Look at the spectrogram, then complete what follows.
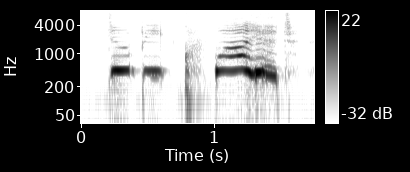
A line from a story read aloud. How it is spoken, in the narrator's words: cried the nurse in a whispered shriek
